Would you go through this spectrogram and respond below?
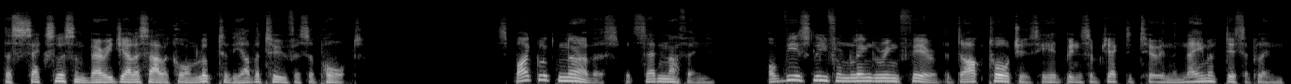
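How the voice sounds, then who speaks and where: A man's voice: lowish voice, animated, moderate pace, no echo, clean studio sound. A man reading fan fiction aloud as scripted story narration, in a pompous, snide storyteller's manner.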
